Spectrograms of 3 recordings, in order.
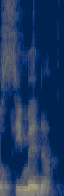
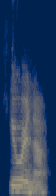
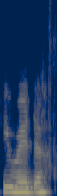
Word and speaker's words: Jimena: ¿Es Jimena o Ximena? Jimena. ¿Con G? O sea, ¿lo pronuncio con G o con X? Con G, Jimena.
